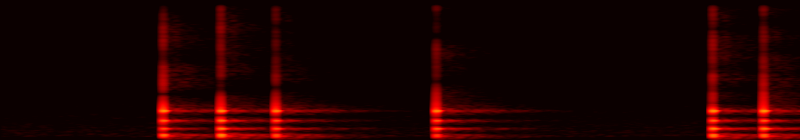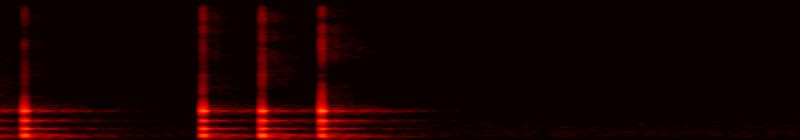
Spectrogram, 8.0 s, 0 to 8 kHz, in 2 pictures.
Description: Tap code, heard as taps on a table, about 3 knocks a second, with room echo. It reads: LN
